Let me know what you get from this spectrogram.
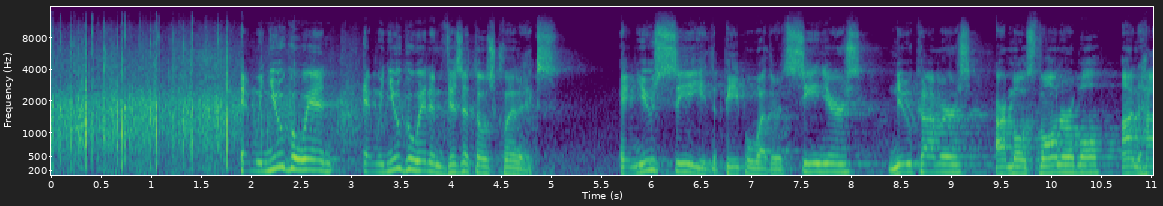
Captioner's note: applause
